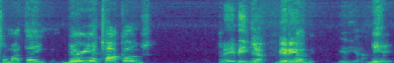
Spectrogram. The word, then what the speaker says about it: birria: I can cook them, but I don't know how to pronounce them. I think Birria tacos.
